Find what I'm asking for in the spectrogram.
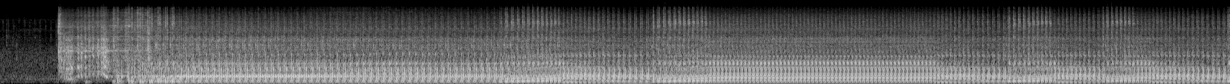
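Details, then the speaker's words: Yanmar 570cc liquid-cooled inline-two diesel in a Thermo King TriPac APU, governor screw backed out, exhaust broken at muffler: fires, rattles loud, revs up and down cleanly with virtually no smoke; healthy. "you've got it like that as you saw there was virtually no smoke coming out of it even under you know hard acceleration going"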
